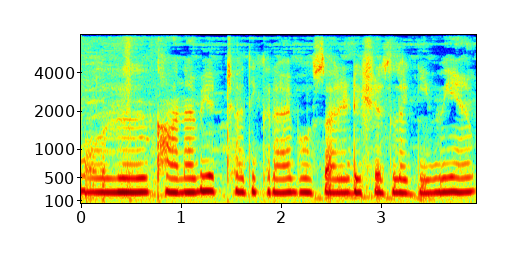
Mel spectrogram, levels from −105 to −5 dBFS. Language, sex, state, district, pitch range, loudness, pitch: Hindi, female, Madhya Pradesh, Dhar, 240-250 Hz, -13 LUFS, 245 Hz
